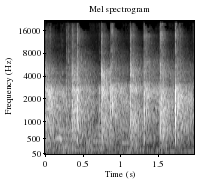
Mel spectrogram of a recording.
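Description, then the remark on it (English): A crowd claps together in a steady, fairly quick rhythm, the sharp hand claps landing in regular beats, moderately loud. “And because you do good, and let's say, hey, you did good, someone says something crazy about you, and you return it with love, clap that up.”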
